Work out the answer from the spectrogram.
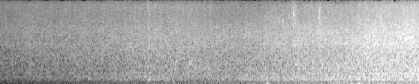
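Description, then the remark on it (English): Ocean waves breaking on the beach at Silver Strand, a continuous hissing roar of surf that steadily swells louder over several seconds, with no voices present. “Just arrived at Silver Strand.”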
